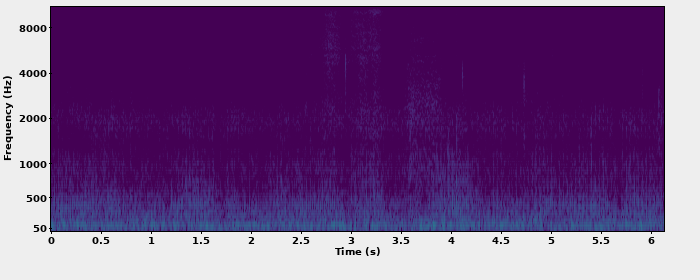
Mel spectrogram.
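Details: Maine Coon kittens at 43 days old purring while nursing; a steady, low rumbling purr holds without a break, with faint clicks and small rustles above it.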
